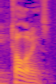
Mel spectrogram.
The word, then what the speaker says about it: Ptolemies: In Egypt, down here, you had the Ptolemies, all right, silent P, Ptolemies.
